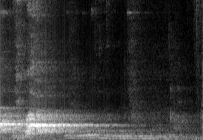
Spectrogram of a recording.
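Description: A small dog barking with high yaps, one more about a quarter second in, then trailing off and fading within the first second and a half.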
